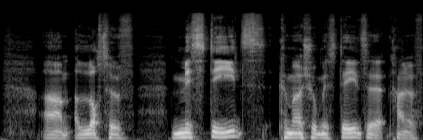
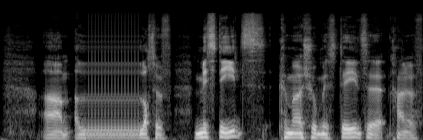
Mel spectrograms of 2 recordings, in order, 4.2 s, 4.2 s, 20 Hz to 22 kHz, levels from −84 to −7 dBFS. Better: first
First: none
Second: audio freezing; at 1 s for 0.5 s

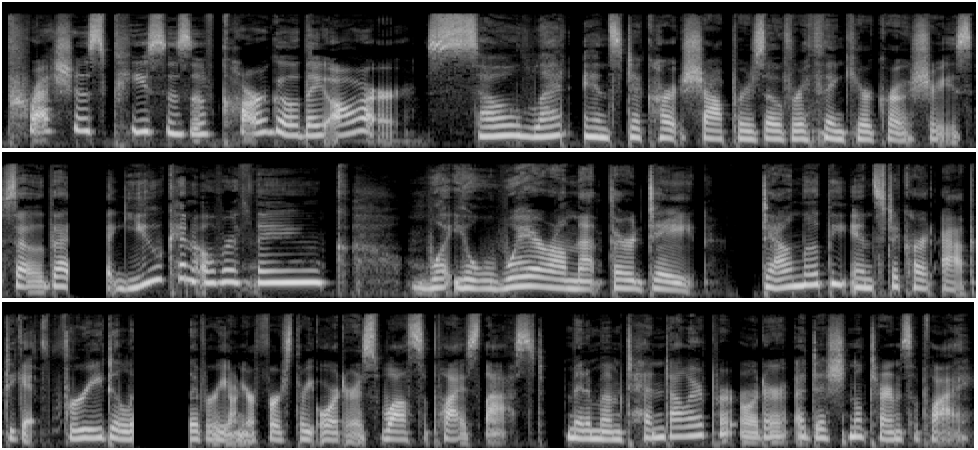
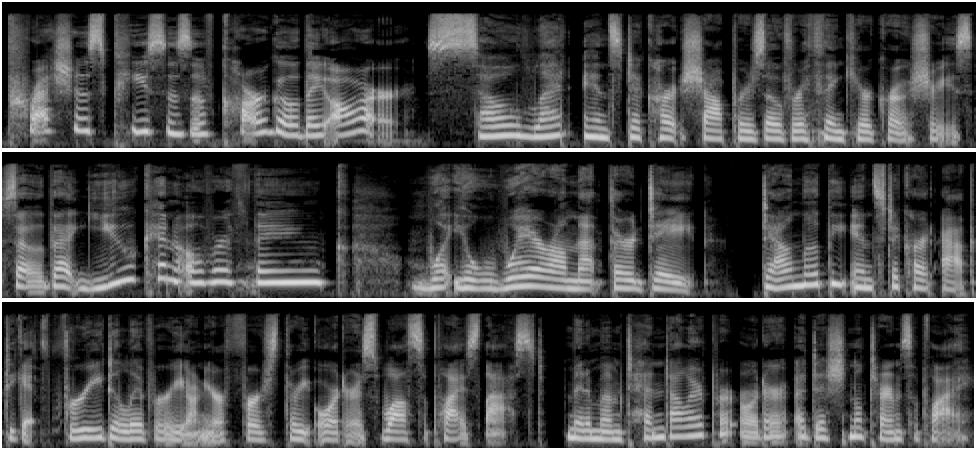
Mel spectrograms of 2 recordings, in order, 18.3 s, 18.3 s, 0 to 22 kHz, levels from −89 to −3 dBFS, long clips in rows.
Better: second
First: audio freezing; at 6.5 s and at 13 s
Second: none

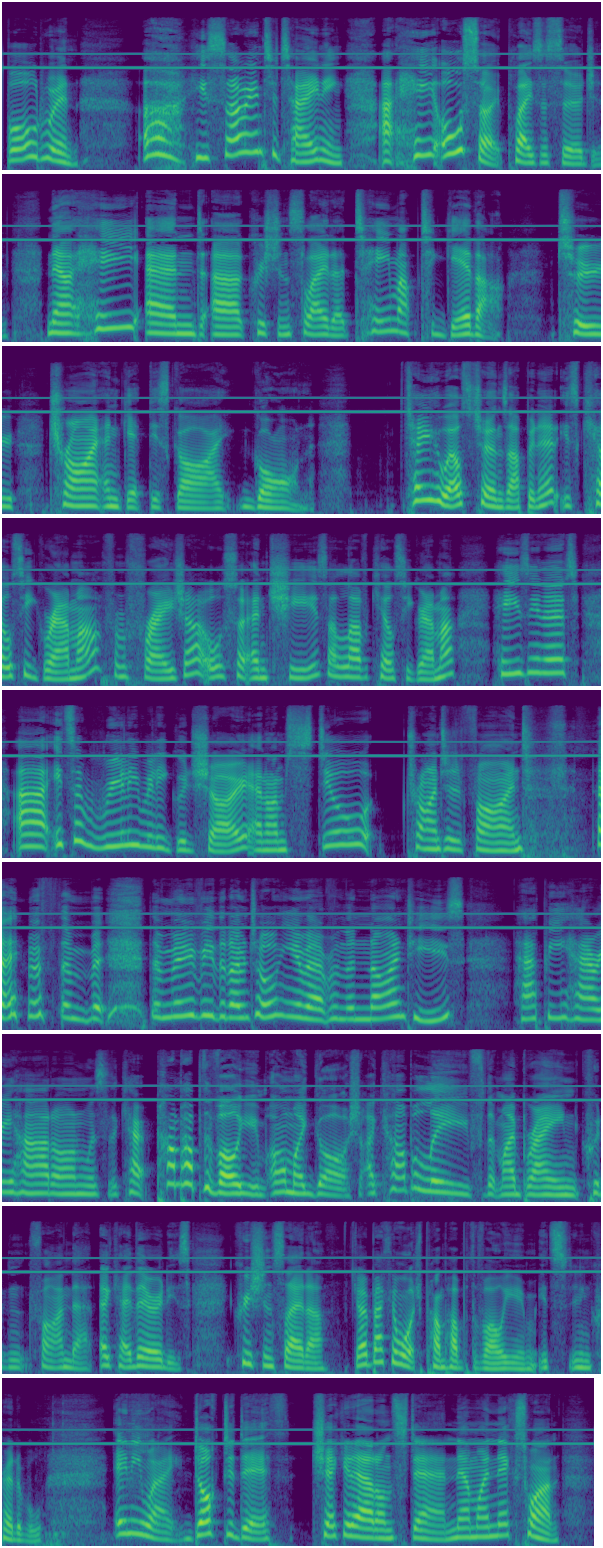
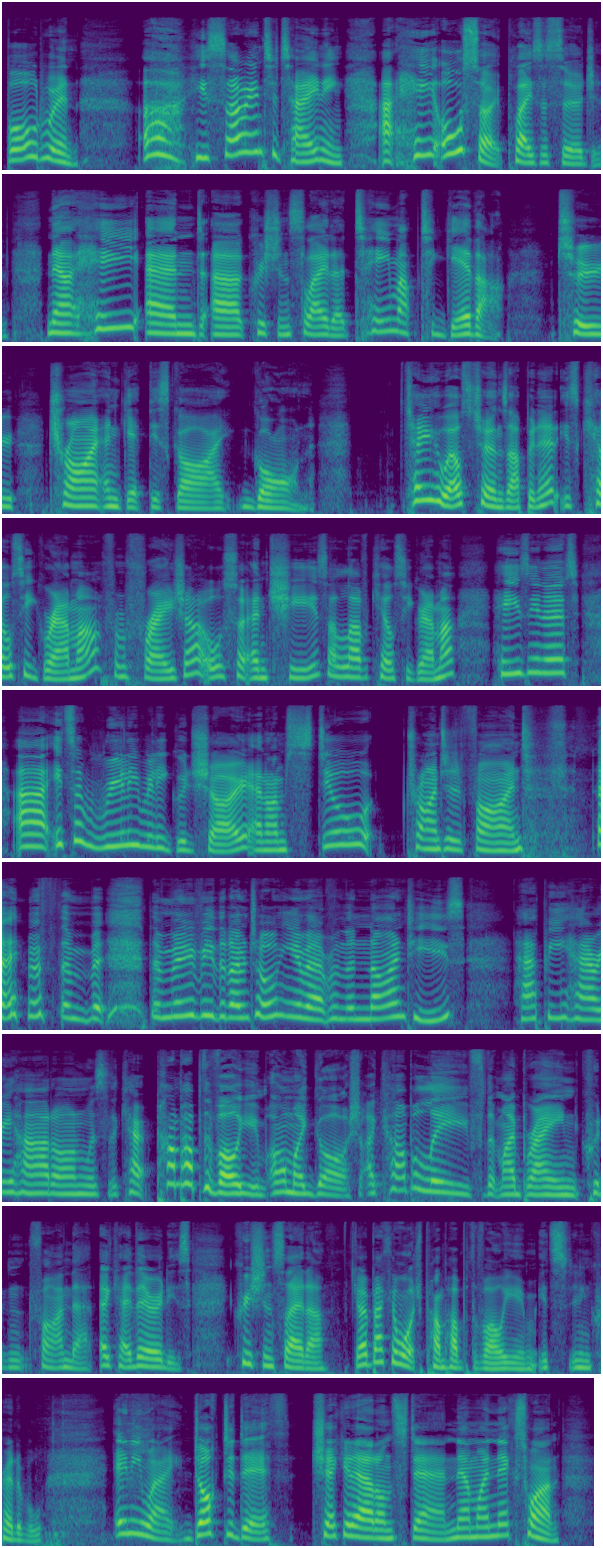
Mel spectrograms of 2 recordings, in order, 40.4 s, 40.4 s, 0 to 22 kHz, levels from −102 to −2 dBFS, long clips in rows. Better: second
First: high-pitched whine; noticeable; throughout; 4.5 kHz, 15 dB below the speech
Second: none

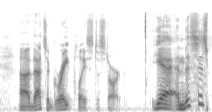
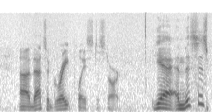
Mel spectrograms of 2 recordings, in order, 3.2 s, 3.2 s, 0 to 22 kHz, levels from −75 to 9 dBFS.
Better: first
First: none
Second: hiss; noticeable; throughout; 15 dB below the speech

